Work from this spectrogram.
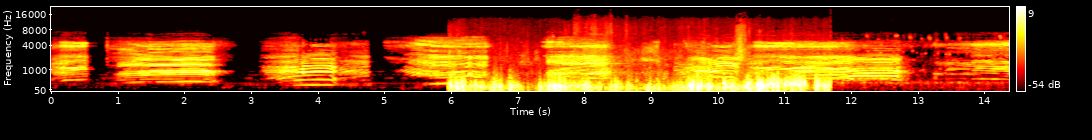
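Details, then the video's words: Cow giving a few short, harmonic moos, then a loud, rough burst of broadband noise lasting around six seconds, followed by one more moo as the noise stops. "Cow sounds"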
